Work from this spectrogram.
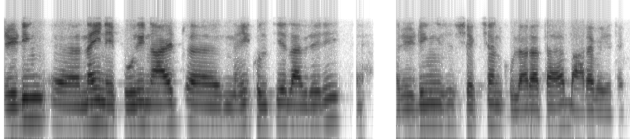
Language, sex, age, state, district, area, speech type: Urdu, male, 30-45, Uttar Pradesh, Azamgarh, rural, conversation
